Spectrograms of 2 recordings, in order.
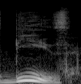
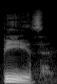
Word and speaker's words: Beez: anticipating for quite a long time this is bees designed by dan halstead published by next move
